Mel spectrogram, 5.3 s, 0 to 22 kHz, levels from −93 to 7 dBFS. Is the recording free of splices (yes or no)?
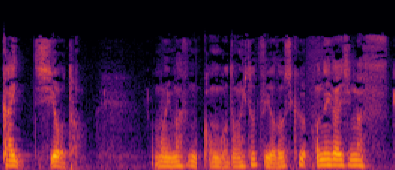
no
